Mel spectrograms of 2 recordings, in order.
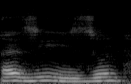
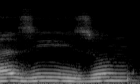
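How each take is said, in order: No difference in how they are said.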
